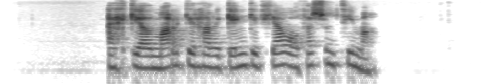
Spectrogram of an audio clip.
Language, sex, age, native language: Icelandic, female, 30-39, Icelandic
